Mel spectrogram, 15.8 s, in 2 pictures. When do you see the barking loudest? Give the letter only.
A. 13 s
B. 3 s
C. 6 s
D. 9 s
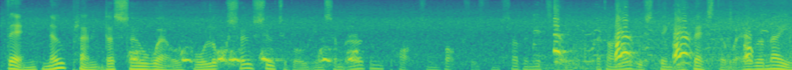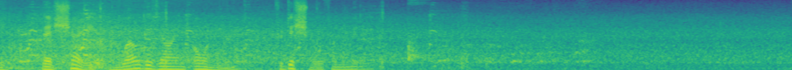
C.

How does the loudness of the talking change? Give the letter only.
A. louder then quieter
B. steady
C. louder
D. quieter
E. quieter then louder
E.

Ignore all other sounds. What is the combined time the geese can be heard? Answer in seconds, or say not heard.
7 s.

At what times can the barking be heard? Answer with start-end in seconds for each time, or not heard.
1.2-3.6, 5.5-7.5, 12.0-13.9.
